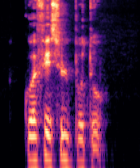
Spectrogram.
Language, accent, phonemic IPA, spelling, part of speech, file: French, France, /kwa.fe syʁ lə pɔ.to/, coiffer sur le poteau, verb, LL-Q150 (fra)-coiffer sur le poteau.wav
- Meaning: alternative form of coiffer au poteau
